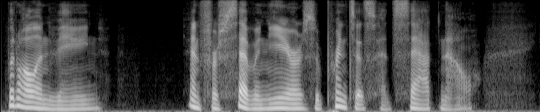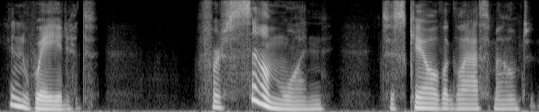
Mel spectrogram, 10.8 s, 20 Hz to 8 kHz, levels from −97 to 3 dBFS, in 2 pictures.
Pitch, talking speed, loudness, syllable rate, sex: 130 Hz, 130 wpm, -21 LUFS, 3.8 syllables/s, male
